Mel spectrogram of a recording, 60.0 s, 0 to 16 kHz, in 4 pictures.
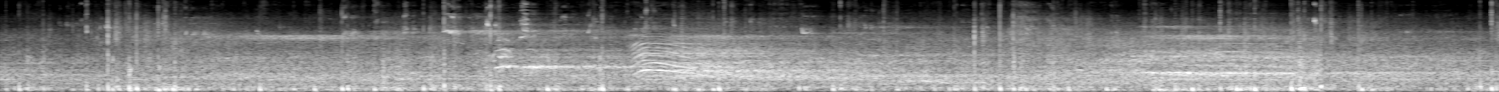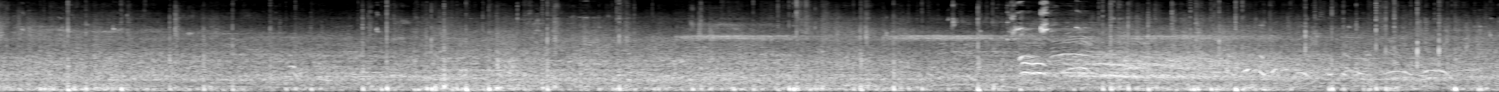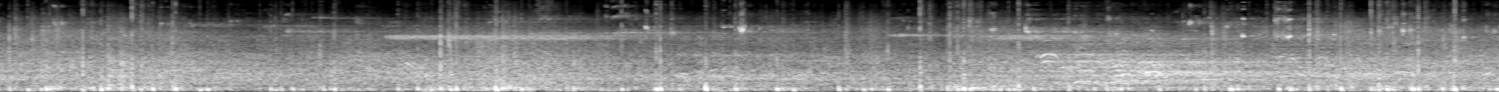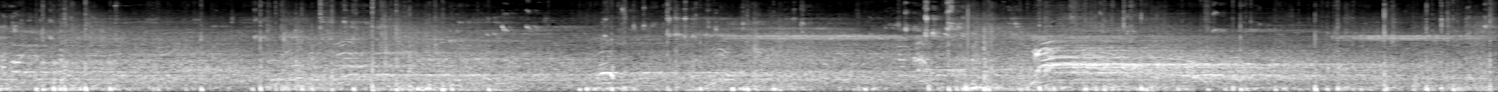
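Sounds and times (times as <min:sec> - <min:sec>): players calling out: 0:01.9 - 0:29.9, 0:38.9 - 0:59.9.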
